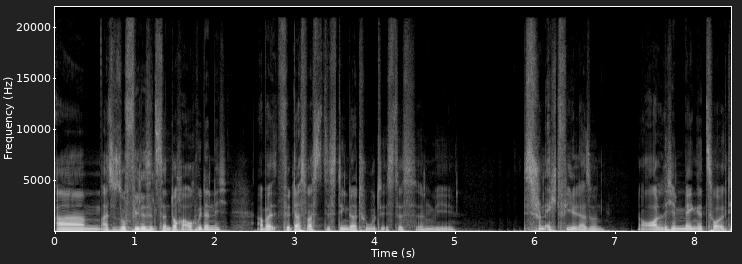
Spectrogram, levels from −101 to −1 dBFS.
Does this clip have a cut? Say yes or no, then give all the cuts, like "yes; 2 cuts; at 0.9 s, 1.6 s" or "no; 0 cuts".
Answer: no; 0 cuts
